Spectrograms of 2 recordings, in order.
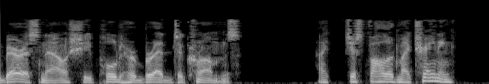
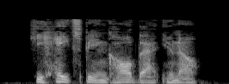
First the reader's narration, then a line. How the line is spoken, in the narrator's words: said, dropping her voice just in case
